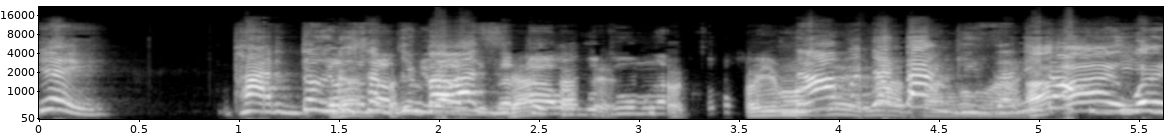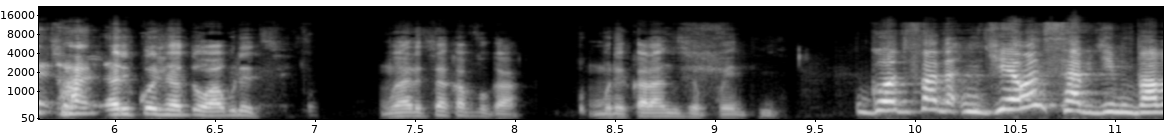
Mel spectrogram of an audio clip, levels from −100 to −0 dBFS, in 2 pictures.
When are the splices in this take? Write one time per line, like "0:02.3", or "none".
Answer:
none

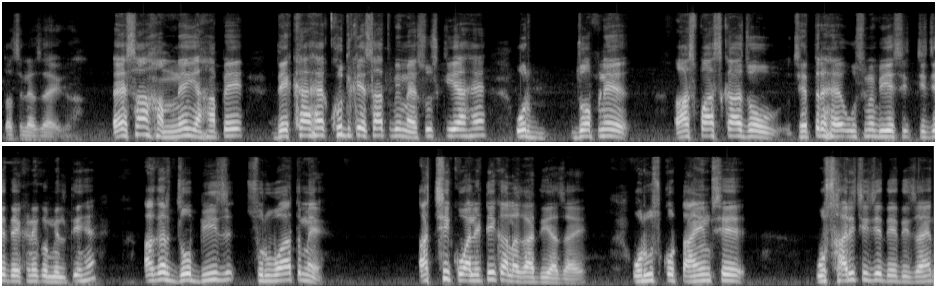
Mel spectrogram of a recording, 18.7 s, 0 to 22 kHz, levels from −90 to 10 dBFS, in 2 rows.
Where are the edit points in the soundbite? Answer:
0:10.4

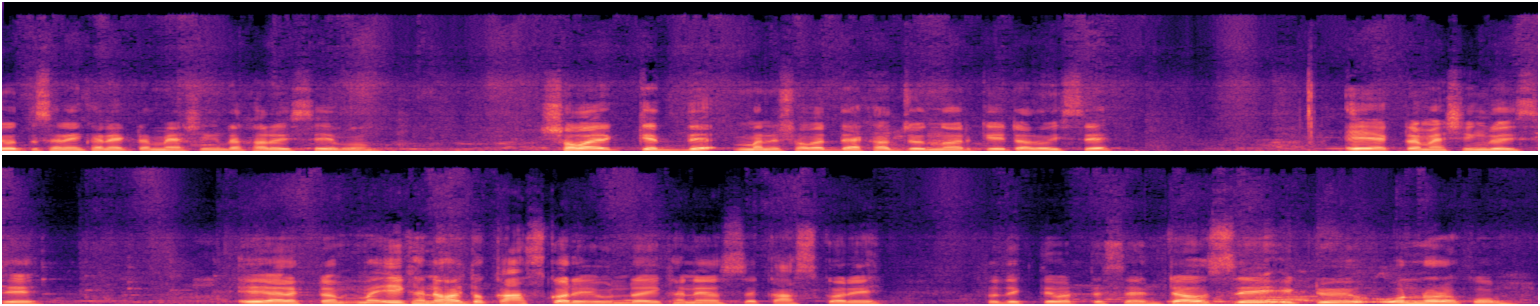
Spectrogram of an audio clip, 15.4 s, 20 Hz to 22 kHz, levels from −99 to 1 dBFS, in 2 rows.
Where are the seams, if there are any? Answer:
0:13.5

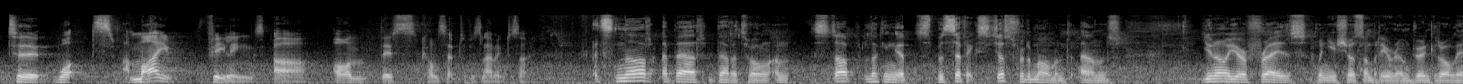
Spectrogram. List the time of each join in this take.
none

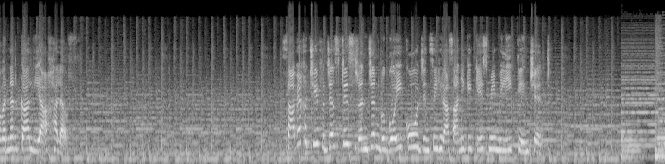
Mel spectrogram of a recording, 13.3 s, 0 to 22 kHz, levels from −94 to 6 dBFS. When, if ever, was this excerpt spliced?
0:12.4

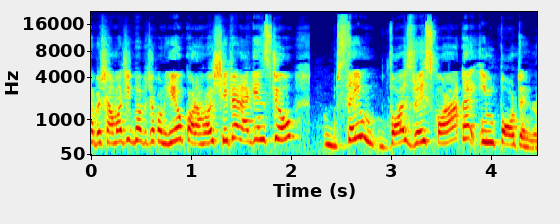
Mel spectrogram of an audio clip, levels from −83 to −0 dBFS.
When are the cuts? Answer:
0:02.2

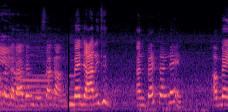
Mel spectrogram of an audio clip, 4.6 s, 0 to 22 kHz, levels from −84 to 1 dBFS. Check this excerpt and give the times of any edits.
0:01.4

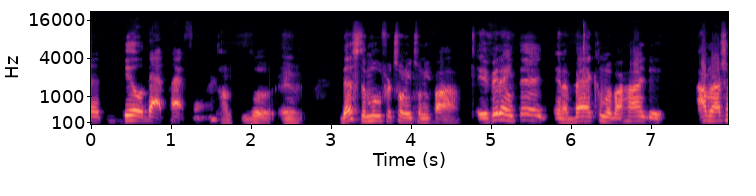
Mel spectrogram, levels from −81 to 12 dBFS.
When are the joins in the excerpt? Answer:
none

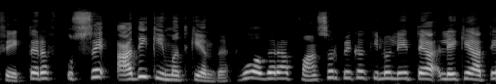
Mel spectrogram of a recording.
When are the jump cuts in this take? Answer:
0:02.3

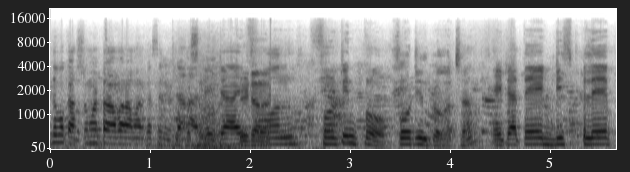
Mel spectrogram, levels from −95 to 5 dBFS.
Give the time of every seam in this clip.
0:01.6

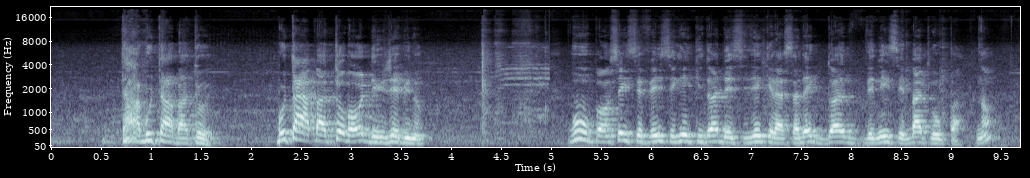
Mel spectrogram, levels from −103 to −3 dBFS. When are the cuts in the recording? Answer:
0:04.8

